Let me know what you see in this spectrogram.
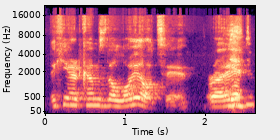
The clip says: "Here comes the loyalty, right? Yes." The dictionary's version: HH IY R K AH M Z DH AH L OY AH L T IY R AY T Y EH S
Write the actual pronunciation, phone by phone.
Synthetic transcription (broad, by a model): HH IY R K AH M Z DH AH L OY AH L T IY R AY T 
